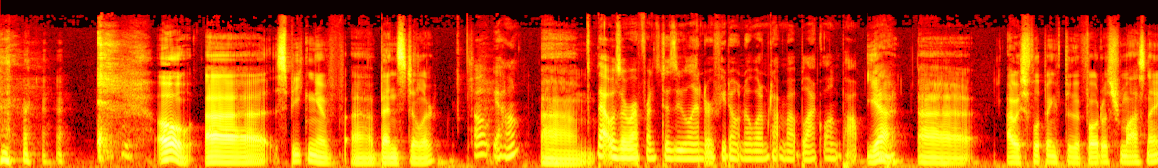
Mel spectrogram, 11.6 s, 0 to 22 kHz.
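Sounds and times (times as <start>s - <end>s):
speech: 0.0s - 0.4s, 1.6s - 11.5s
person coughing harshly: 1.0s - 1.5s.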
